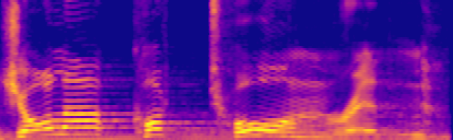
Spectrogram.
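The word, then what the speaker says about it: Jólakötturinn: scary we have the legend of correct my pronunciation jolla cotton rin good thank you iceland so yeah beware jolla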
